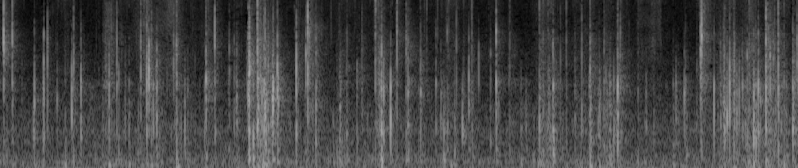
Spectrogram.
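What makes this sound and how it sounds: Fingertips and nails press and crinkle the crinkly plastic film of a hand-sized Equate baby wipes soft pack, full of wipes and held in one palm. Dense, rapid, bright crackles and crinkles come in irregular bursts, each snap dying away almost instantly, with little low-end body.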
